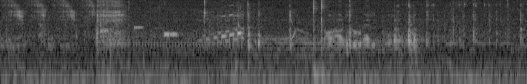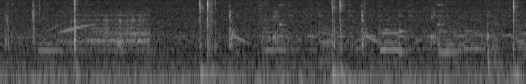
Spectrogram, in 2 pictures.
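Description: Electronic game sounds beep and chirp.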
